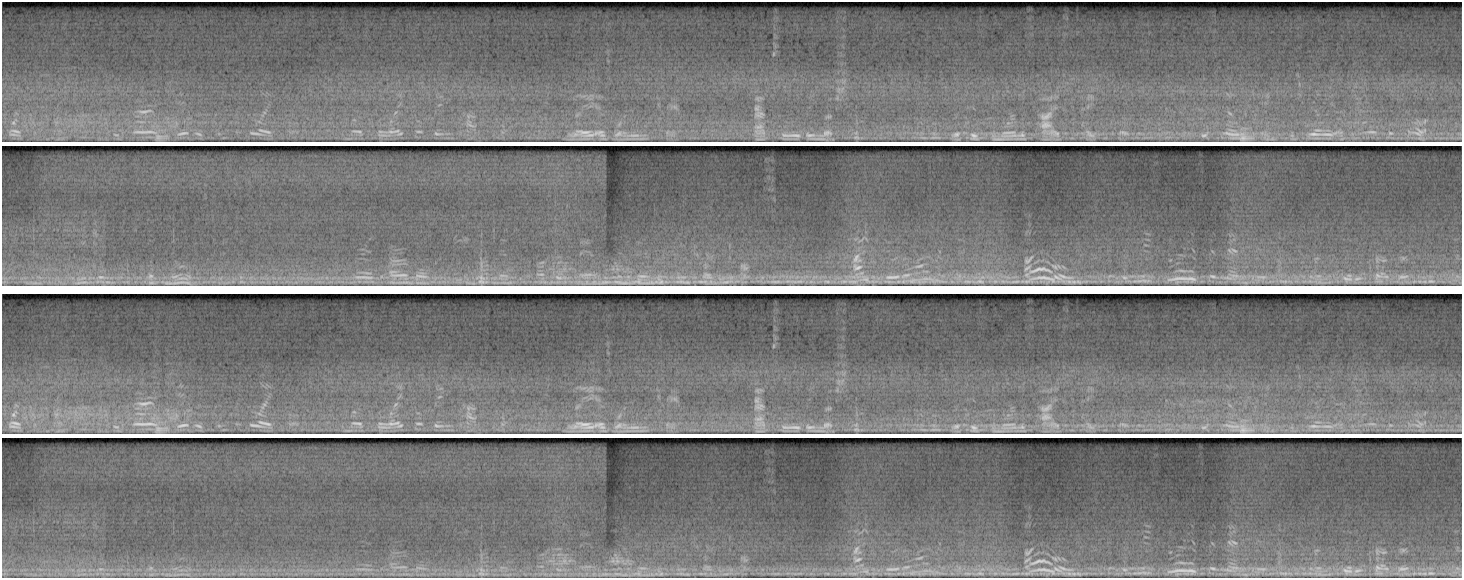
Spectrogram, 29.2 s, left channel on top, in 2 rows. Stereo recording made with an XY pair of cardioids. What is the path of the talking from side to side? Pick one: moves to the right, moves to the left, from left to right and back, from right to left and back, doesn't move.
from right to left and back.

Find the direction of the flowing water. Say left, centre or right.
centre.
